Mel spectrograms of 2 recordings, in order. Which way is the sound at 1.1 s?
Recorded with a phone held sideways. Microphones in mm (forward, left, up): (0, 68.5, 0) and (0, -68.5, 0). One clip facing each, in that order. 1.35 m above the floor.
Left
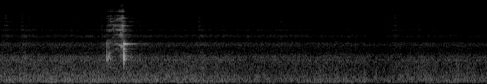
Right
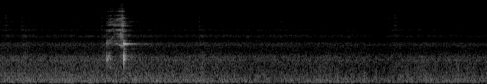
20° right (ahead or behind).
